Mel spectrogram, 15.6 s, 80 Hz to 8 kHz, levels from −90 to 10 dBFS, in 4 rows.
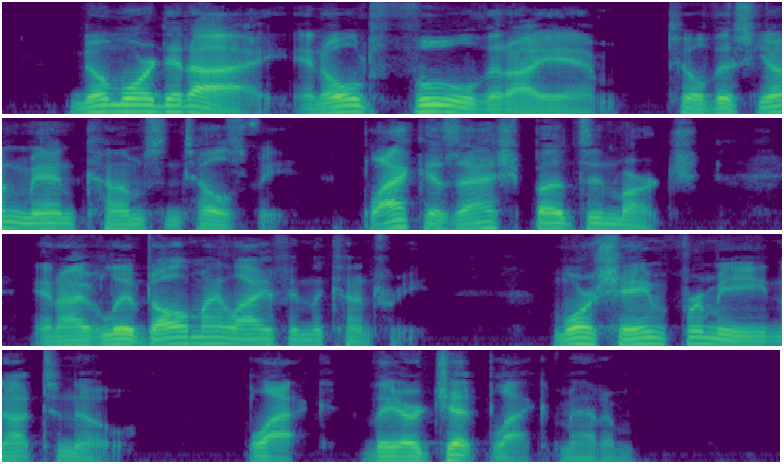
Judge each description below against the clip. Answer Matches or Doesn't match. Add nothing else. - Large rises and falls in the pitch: Doesn't match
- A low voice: Matches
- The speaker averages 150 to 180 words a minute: Matches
